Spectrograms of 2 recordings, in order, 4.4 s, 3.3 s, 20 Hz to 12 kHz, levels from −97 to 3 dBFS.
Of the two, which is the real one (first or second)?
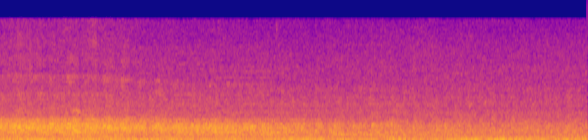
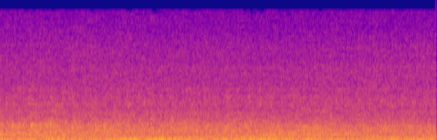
second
